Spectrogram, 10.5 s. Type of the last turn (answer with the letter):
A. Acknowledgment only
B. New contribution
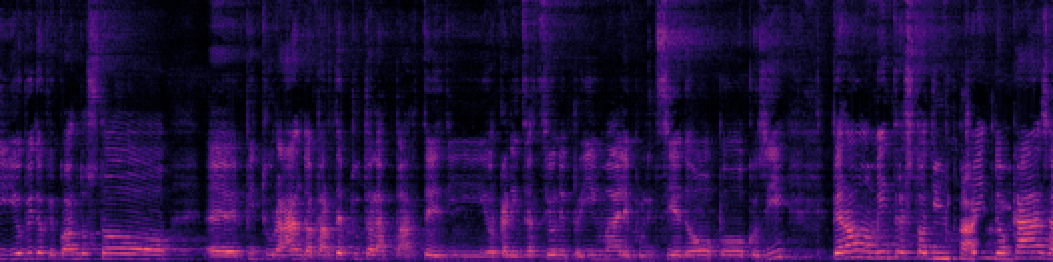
A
